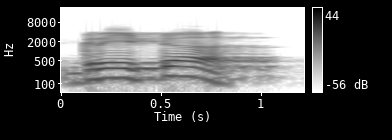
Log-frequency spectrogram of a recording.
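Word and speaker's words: greater: ठीक है, जैसे एक वर्ड है ग्रेटर, ग्रेटर, ग्रेटर में पीछे का आर नहीं बोला जाएगा, तो एक्चुअल इसका जो प्रोनाउंसिएशन होएगा ग्रेटर, ग्रेटर।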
